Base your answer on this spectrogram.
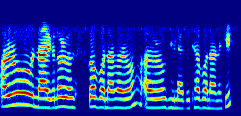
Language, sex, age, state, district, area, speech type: Assamese, female, 18-30, Assam, Jorhat, urban, conversation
